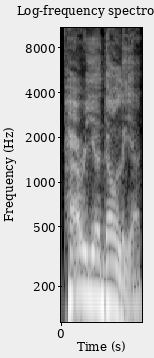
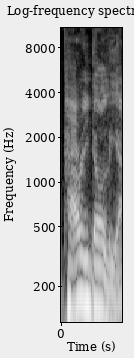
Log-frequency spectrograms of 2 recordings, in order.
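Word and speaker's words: pareidolia: Now, it says this Henry Martinez, his header, which y'all just saw on his website, features a parodolia. That's what it's called. Paridolia, I think that's how they say it.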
